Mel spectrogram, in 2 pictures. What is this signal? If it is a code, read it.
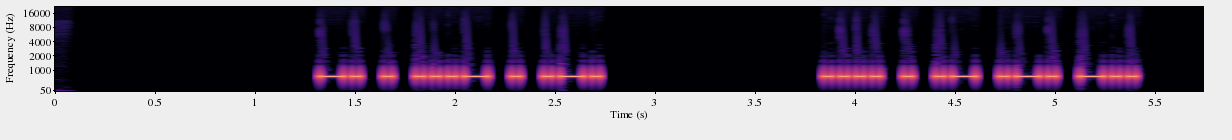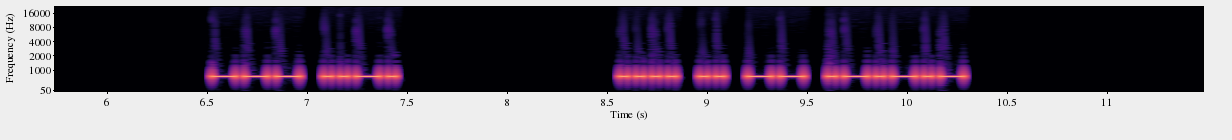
Morse code, heard as a keyed tone, about 30 wpm, 700 Hz. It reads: NEVER HEARD OF HIM.
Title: 4x Word-Spacing - Sentences from Top 400 Words - 30wpm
